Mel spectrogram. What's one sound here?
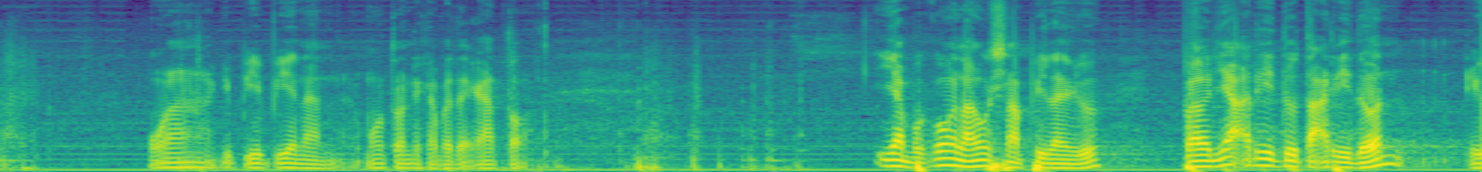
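A middle-aged man speaks and chants through a microphone.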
